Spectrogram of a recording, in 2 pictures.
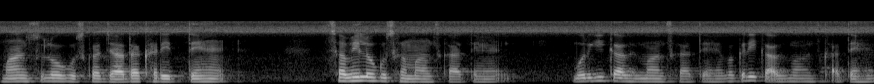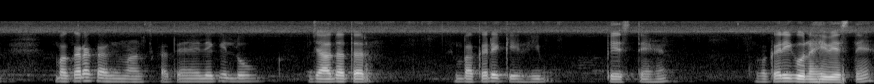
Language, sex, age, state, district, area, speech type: Hindi, male, 18-30, Uttar Pradesh, Pratapgarh, rural, spontaneous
